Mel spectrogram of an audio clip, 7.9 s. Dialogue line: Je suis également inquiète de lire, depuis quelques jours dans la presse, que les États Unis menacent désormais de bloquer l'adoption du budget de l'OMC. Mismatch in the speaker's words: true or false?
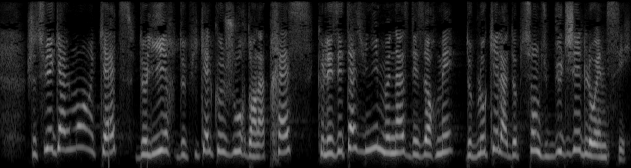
false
